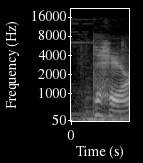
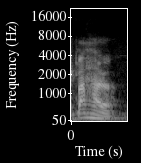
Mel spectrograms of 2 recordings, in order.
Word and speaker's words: pájaro: Pahard? It's pájaro.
